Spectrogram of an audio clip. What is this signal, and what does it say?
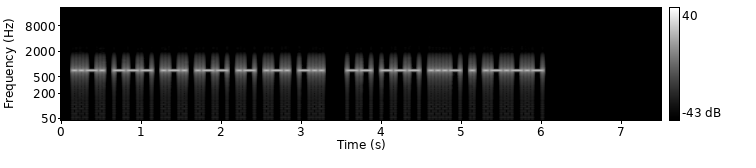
Morse code, heard as a keyed tone, about 28 wpm, 700 Hz. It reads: FORWARD MOVE.
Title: Sentences from Top 1300 Words 28wpm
